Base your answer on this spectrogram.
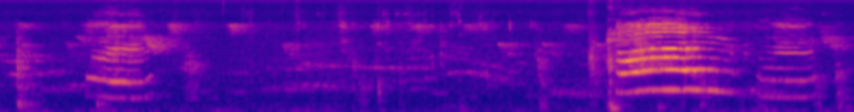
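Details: ['Domestic cat, very ill, lets out a short cry early on and then a strong, harmonically rich meow that swells and falls, with quiet household noise between.']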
